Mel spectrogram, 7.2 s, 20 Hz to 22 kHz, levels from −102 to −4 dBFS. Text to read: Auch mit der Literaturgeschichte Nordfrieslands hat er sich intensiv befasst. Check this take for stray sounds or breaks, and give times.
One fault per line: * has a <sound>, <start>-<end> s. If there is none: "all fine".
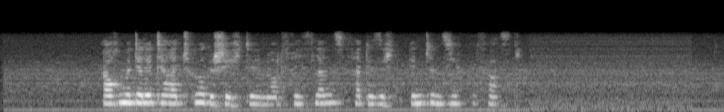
all fine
